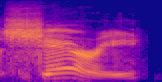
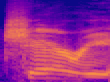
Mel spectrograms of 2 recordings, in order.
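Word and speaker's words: Cherri: believe is actually pronounced sherry okay so not cherry as in the fruit but you know sherry i believe i was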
